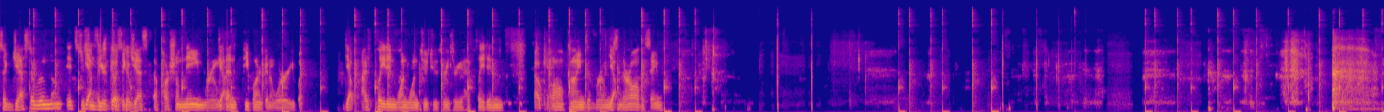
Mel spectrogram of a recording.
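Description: A table tennis ball clicks back and forth off paddles and the table.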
